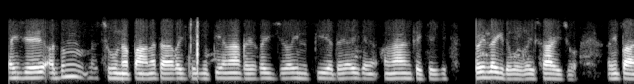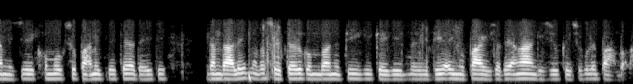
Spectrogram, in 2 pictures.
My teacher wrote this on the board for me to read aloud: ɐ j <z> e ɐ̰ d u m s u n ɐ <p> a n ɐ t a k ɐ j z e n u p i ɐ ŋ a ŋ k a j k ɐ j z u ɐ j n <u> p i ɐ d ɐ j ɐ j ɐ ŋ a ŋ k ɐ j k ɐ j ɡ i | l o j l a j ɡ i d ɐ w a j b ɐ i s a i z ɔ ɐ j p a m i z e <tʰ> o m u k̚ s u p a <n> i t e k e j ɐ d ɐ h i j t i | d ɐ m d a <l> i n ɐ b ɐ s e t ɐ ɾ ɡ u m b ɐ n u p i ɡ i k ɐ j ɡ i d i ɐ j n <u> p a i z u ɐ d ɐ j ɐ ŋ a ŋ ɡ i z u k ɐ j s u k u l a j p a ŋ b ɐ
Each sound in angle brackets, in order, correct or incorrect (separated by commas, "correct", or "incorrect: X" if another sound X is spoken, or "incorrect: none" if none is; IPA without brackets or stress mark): correct, correct, correct, incorrect: kʰ, incorrect: m, correct, correct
